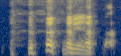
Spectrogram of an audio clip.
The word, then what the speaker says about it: Nguyen: His name is Moses Nguyen. Win. It's pronounced Win.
